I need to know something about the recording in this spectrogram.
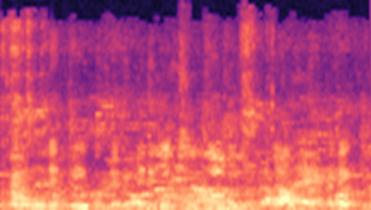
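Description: Voices talking amid the chatter of diners in a busy restaurant dining room.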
